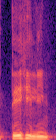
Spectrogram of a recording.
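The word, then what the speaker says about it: Tehilim: O título dele no hebraico, no texto original é terrilim. Se escreve T E H I L I M.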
